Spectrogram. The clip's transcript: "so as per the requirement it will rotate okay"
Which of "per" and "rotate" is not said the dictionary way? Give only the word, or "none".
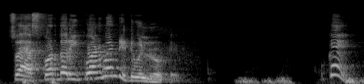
per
